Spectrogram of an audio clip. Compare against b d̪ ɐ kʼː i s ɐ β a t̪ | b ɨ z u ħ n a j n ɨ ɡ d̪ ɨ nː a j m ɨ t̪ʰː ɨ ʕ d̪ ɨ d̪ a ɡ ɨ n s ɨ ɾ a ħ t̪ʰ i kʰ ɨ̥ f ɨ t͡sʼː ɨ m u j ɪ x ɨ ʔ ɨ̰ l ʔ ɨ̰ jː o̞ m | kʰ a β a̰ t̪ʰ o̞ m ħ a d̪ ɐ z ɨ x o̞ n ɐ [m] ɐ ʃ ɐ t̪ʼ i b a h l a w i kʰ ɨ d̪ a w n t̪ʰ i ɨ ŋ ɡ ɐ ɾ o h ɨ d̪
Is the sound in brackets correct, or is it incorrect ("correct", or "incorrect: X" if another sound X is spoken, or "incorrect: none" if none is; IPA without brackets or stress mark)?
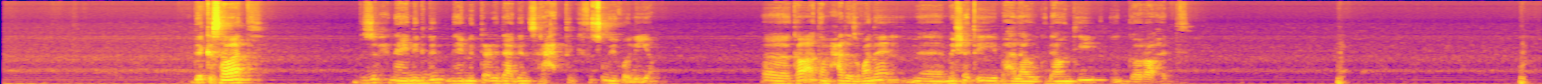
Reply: correct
